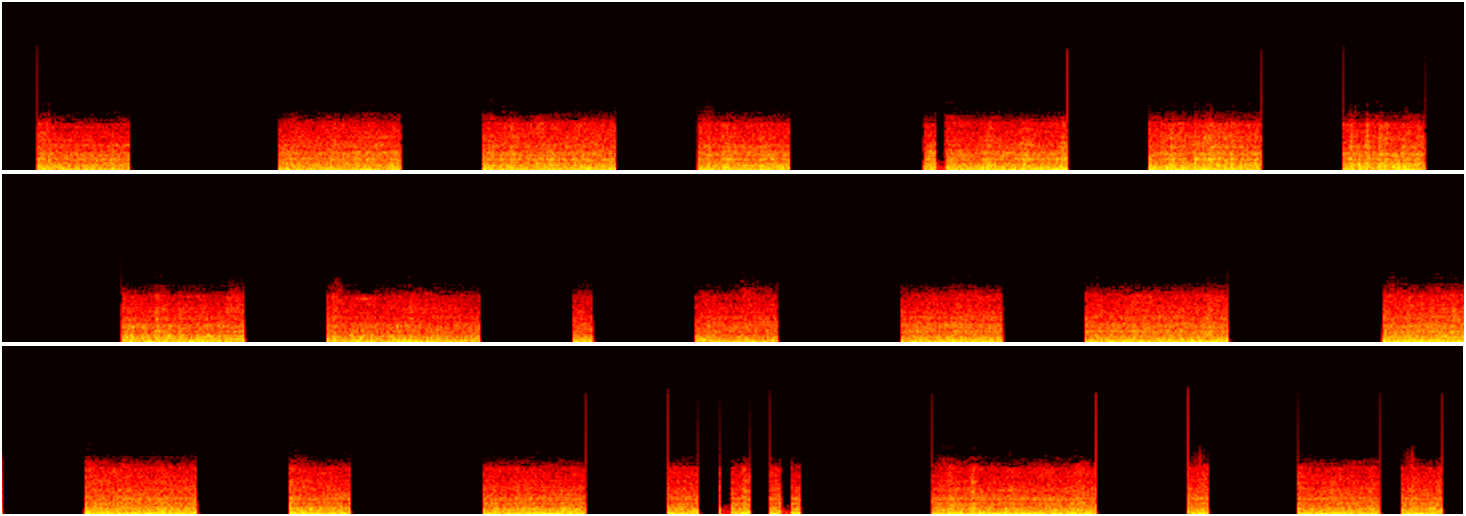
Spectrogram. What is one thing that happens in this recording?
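A long freight train rumbles and clatters past on the tracks.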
